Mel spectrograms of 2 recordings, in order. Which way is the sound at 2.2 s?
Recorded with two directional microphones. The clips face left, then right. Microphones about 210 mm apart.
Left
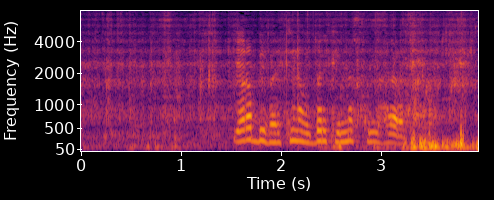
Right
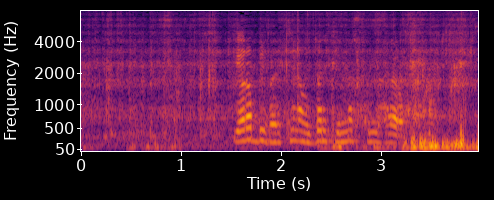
20° left (ahead or behind).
